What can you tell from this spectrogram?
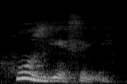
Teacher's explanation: donde lleva la mayor intensidad una sílaba antes del antepenúltimo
